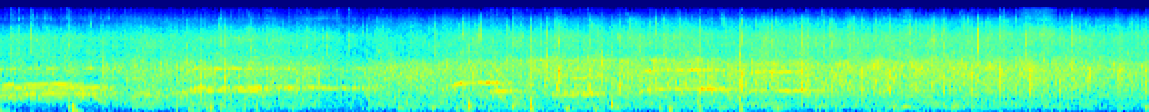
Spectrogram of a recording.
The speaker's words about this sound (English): So I wonder if you could just give a big round of applause for Austin, Anya, and Toby. Thank you.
